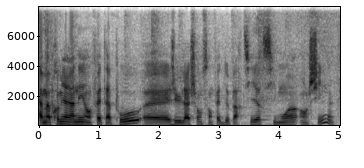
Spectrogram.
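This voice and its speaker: Over noticeable background noise, a man speaks at a medium pitch and fairly slow pace with ordinary pitch variation. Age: 30s. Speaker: entrepreneur. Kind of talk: interview testimony. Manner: hesitant, many fillers.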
